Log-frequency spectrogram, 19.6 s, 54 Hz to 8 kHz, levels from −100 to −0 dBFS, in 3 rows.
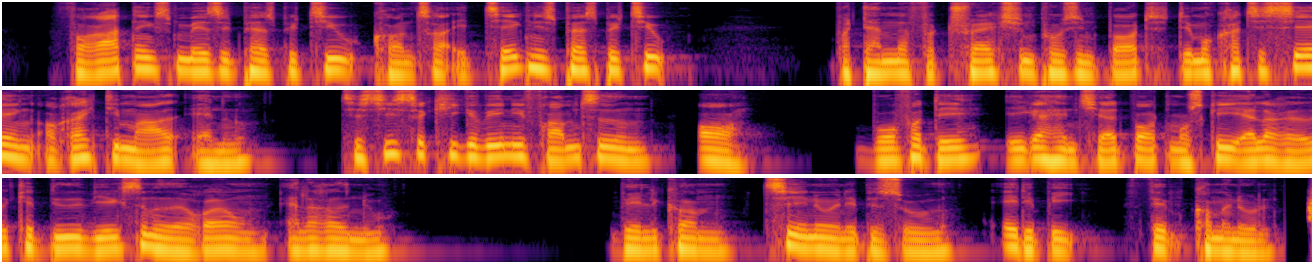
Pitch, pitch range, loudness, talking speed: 120 Hz, 110-130 Hz, -19 LUFS, 155 wpm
